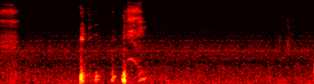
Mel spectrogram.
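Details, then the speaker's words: Short cluster of two or three harsh, throaty adult coughs or throat clears over quiet room hiss, from a gamer who apologizes for coughing a lot during the recording. "me again sorry about coughing so much in this recording"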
